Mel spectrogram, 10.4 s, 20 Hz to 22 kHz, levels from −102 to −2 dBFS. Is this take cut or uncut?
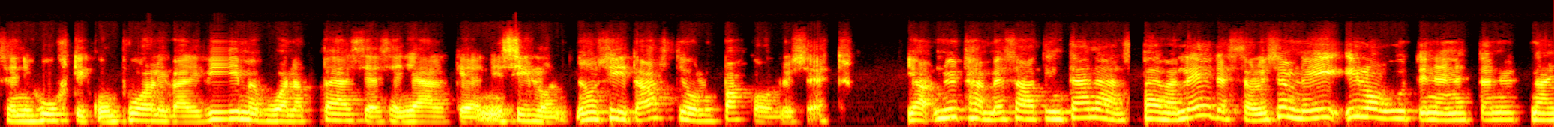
cut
